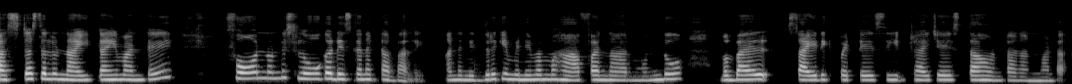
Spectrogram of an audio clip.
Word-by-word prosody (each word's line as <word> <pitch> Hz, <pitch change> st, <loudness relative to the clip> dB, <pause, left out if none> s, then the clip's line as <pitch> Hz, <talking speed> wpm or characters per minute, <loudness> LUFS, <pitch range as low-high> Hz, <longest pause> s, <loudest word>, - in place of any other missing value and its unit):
ఫస్టసలు 245 Hz, +3 st, +4 dB
night 210 Hz, 0 st, +2 dB
టైమంటే, 220 Hz, +2 st, +2 dB, 0.7 s
phone 280 Hz, 0 st, +4 dB
నుండి 285 Hz, +2 st, -3 dB
స్లోగా 260 Hz, 0 st, +3 dB
డిస్‌క‌నెక్టవ్వాలి. 225 Hz, -5 st, -3 dB, 0.3 s
అంటే, 210 Hz, +1 st, 0 dB
నిద్రకి 225 Hz, +6 st, -1 dB
మినిమమ్ 225 Hz, +1 st, +2 dB
హాఫ్ 195 Hz, -1 st, -1 dB
ఎన్ 205 Hz, -1 st, 0 dB
అవర్ 195 Hz, -1 st, -5 dB
ముందు 215 Hz, +5 st, 0 dB, 0.5 s
మొబైల్ 220 Hz, +2 st, +4 dB, 0.3 s
సైడికి 210 Hz, 0 st, +1 dB
పెట్టేసి, 210 Hz, +1 st, -4 dB, 0.2 s
ట్రై 205 Hz, -2 st, -2 dB
చేస్తా 210 Hz, 0 st, -1 dB, 0.2 s
ఉంటాననమాట. 175 Hz, -3 st, -7 dB
215 Hz, 110 wpm, -22 LUFS, 205-235 Hz, 0.7 s, ఫస్టసలు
